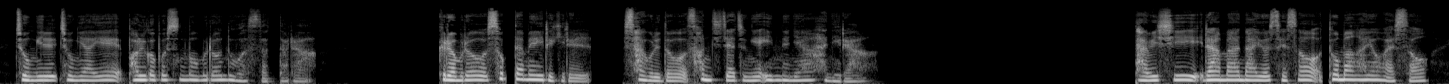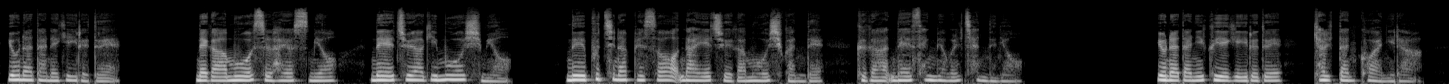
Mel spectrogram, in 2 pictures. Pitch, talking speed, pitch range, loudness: 185 Hz, 255 characters per minute, 170-200 Hz, -19 LUFS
